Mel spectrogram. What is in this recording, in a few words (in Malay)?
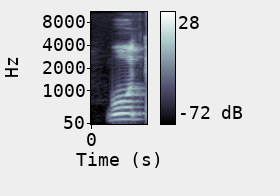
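"butik", Malay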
